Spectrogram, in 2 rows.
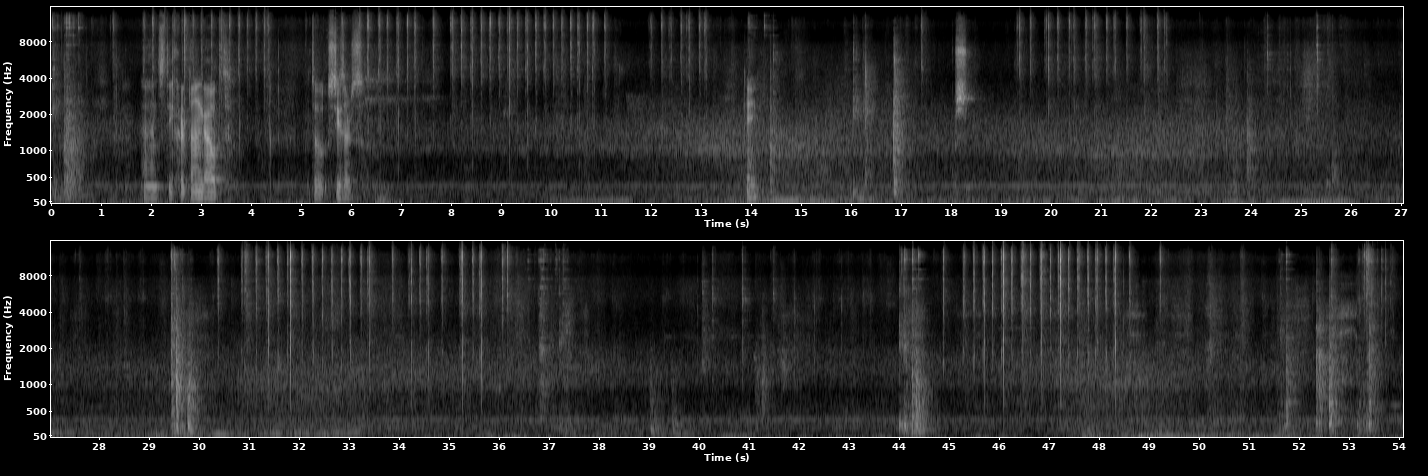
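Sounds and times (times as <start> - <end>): scissors snipping: 2.0 - 4.5, 6.2 - 11.2, 12.0 - 13.2, 19.3 - 22.4, 30.3 - 36.3, 44.8 - 49.4.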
